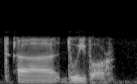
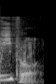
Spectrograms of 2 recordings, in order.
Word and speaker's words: Dwyfor: It's close, but not 100% correct. I'll correct you if you want. Two simple syllables. It's pronounced Dwyfor. – Dwyfor. – Yes, Dwyfor.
